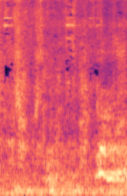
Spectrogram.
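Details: Backyard husky Whiskey, trained to run on his own for about five minutes when not taken to the park; muffled movement sounds, then a brief wavering whimper at the end.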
